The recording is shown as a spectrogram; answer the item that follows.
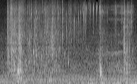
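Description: A small splash about a quarter second in as a released spotted bass drops into the lake, followed by two sharp knocks, likely pliers or a rod clattering against the boat.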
